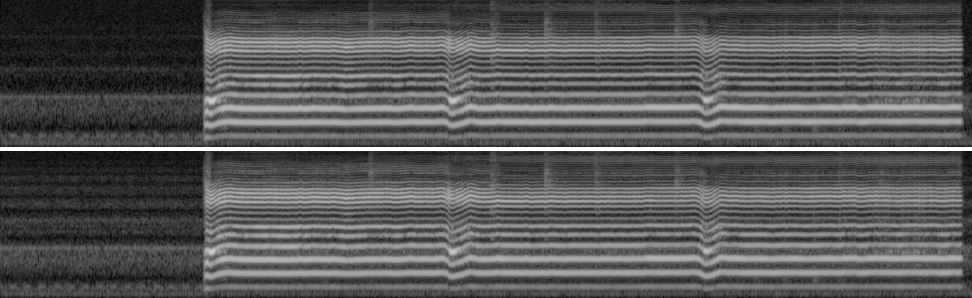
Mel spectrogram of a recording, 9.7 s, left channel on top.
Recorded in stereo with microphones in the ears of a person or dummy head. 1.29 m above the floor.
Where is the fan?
65° right (ahead or behind).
